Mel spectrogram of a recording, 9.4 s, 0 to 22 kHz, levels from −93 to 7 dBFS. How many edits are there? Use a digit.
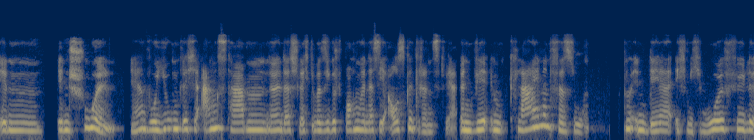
2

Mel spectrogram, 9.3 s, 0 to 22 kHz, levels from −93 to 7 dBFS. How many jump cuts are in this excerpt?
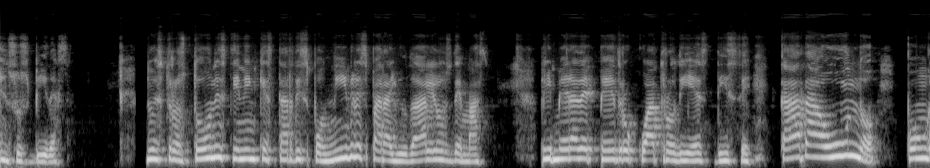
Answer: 2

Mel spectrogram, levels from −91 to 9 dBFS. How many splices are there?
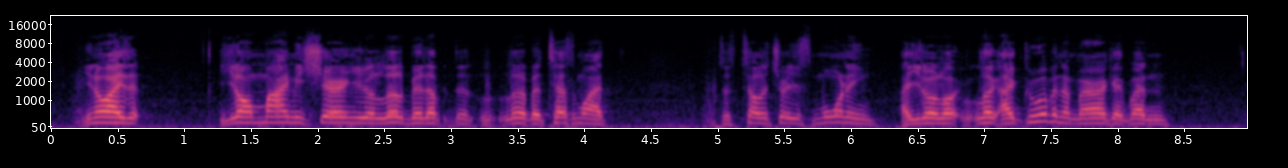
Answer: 2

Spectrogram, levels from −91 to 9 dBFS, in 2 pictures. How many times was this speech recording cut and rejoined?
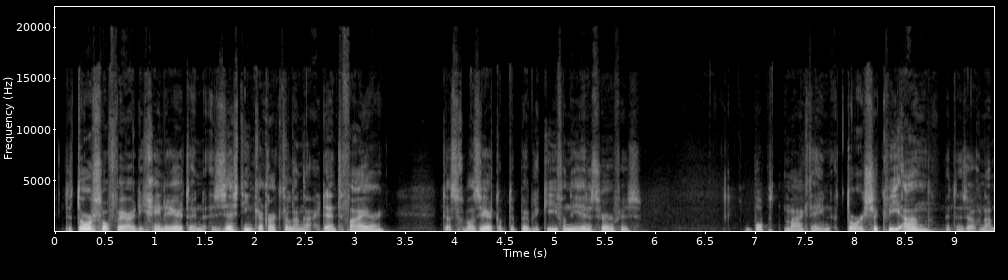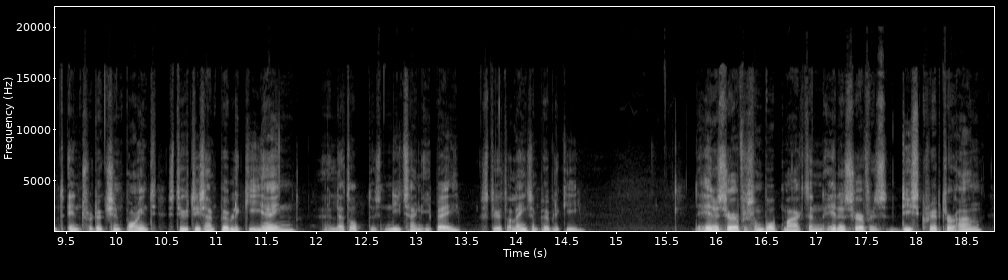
1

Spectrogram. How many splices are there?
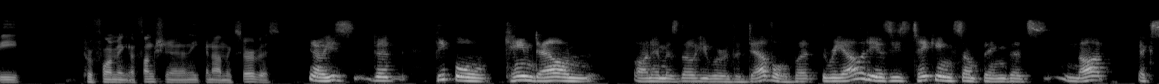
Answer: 3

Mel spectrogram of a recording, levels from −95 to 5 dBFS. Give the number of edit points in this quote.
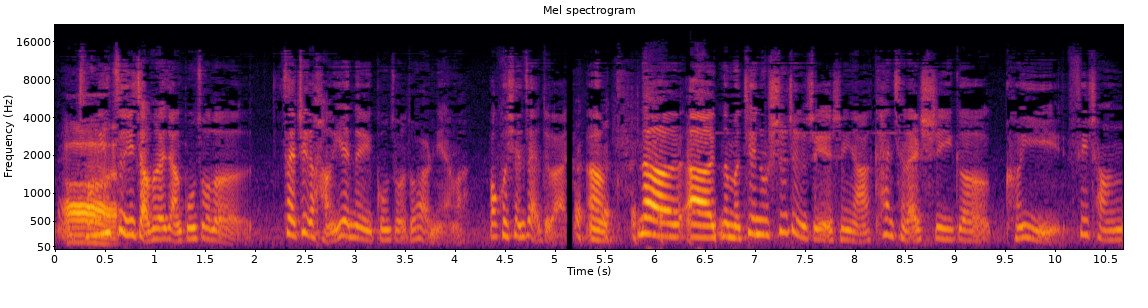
2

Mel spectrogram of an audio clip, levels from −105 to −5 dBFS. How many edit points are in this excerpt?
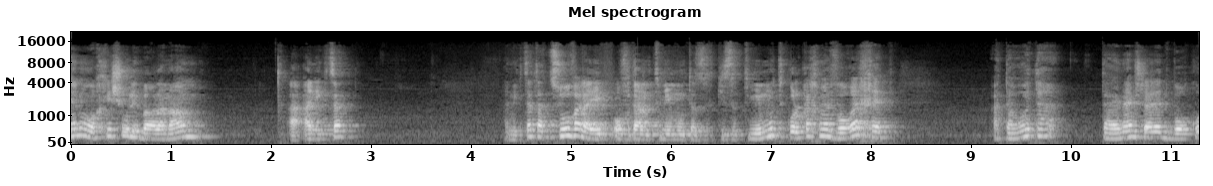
0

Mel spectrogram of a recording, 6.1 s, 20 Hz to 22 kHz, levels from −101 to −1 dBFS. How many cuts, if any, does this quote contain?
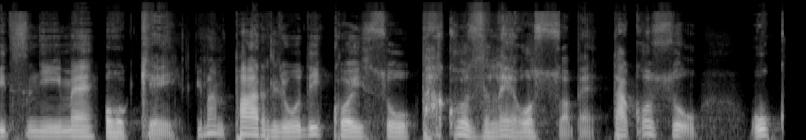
0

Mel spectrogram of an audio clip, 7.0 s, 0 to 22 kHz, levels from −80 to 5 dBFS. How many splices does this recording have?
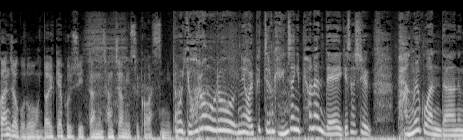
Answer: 0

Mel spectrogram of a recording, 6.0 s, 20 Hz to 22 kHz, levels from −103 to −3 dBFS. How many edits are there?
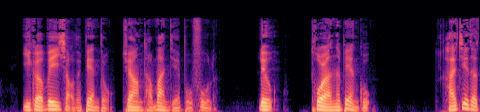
2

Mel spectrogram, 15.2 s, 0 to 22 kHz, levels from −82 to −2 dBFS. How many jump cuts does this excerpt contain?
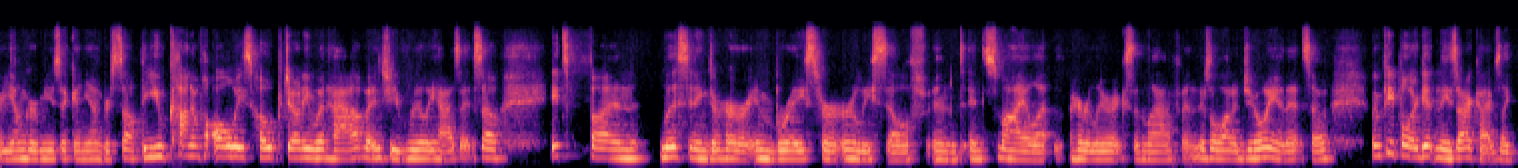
0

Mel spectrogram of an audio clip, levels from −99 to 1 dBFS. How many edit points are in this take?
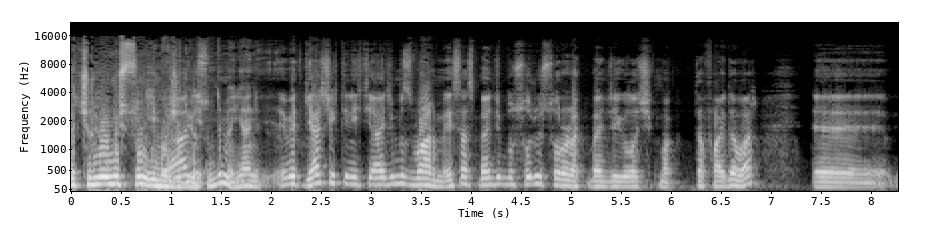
0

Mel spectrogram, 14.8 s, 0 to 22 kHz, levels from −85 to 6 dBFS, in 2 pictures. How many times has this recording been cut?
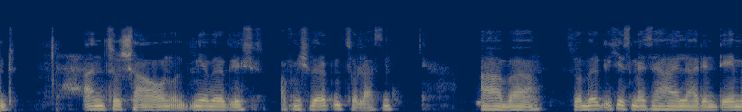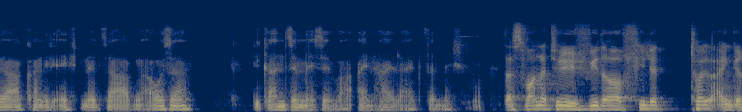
1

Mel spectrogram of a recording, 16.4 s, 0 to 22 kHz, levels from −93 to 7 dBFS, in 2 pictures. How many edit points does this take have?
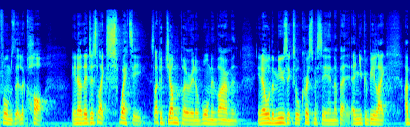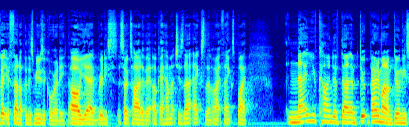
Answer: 0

